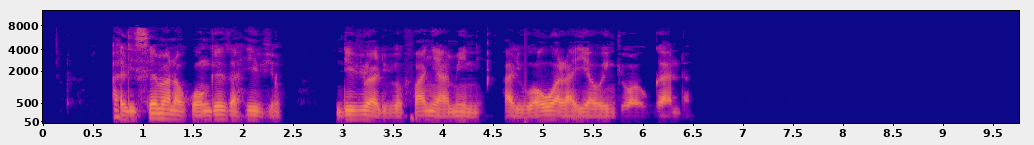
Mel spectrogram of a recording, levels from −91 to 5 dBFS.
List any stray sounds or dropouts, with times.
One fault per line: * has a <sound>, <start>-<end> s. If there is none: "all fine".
all fine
